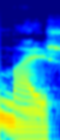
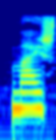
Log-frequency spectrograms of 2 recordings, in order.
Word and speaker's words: mais: Is it mais or mais? O sol está a brilhar. Está calor hoje. Mais tarde, quero dar... Mais. Okay, it's mais. It's really mais.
